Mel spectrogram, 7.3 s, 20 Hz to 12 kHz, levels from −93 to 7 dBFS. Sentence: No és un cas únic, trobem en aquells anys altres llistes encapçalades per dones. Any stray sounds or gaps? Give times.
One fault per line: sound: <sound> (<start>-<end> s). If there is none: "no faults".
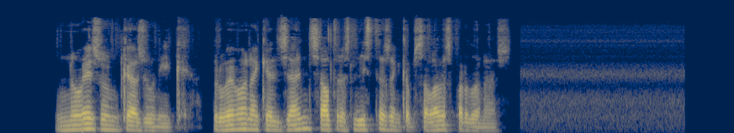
no faults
